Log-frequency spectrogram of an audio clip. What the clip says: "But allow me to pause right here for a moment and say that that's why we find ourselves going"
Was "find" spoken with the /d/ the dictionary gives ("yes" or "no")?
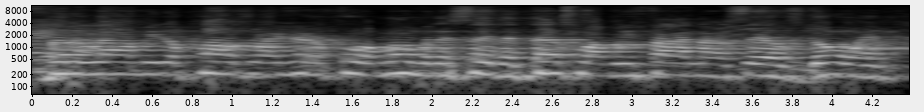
yes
